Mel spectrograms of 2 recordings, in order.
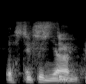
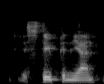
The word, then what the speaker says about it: Estupiñán: Estupiñán. – Estupiñán, yeah, there we go.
